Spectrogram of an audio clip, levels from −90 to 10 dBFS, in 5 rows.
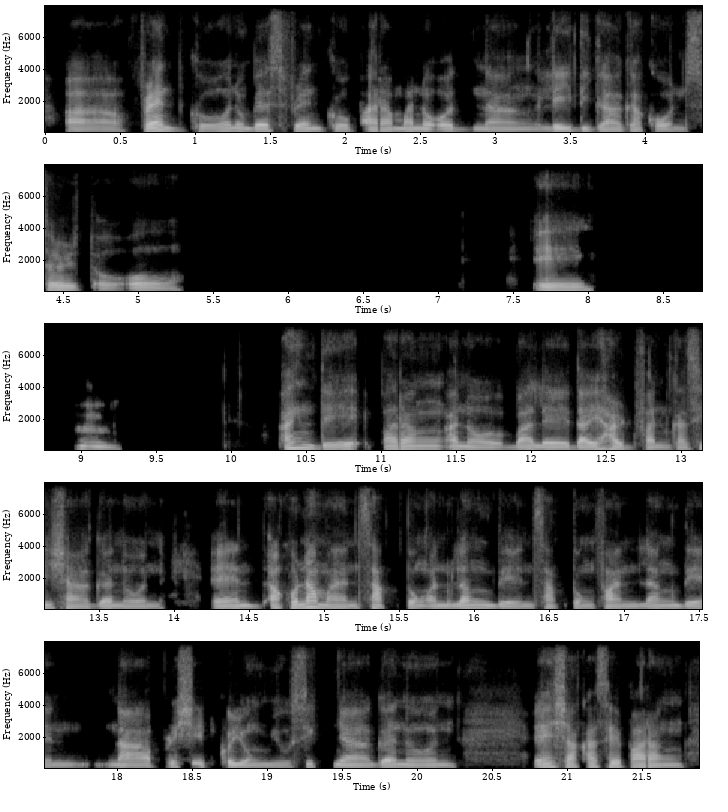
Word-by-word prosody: ah, 110 -2 -1
friend 160 -3 +6
ko, 130 +6 -2
nung 145 -5 -1
bestfriend 135 0 +1
ko 125 -1 -2
para 130 0 0
manood 130 -3 0
ng 115 0 -4
Lady 130 +1 +2
Gaga 125 0 -1
concert. 120 +5 0
Oo. 125 +2 -1 2.3
Eh 150 0 +2 1.0
mm. 135 -6 -2 1.1
Ay, 180 +3 +3
hindi. 150 -5 +1 0.2
Parang 160 0 +1
ano, 130 -5 0
bale 130 +1 +2
die-hard 130 0 +3
fan 115 +1 -2
kasi 115 +6 -4
siya, 120 -4 -2
ganun. 115 -3 0 0.4
And 130 -1 +1
ako 145 +4 +3
naman, 130 -9 +3
saktong 135 -4 -1
ano 130 0 -1
lang 145 0 +2
din, 115 -2 -1
saktong 125 +1 -5
fan 120 -1 0
lang 130 +2 -2
din. 115 -1 -2
Naa-appreciate 120 -1 -1
ko - - +2
yung 120 -1 +1
music 115 +6 -6
niya, 125 -1 +1
ganun. 130 -2 0 0.5
Eh 140 0 +3
siya 150 -3 +2
kasi 140 -1 +2
parang, 130 -1 +2
130 Hz, 125 wpm, -24 LUFS, 120-140 Hz, 2.3 s, friend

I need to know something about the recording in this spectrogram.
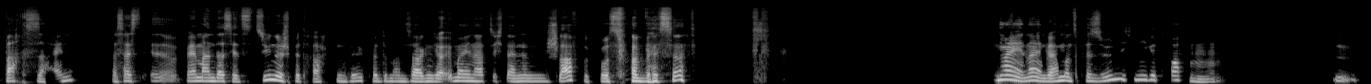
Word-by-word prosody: wach 150 0 0
sein. 155 - -6 0.4
Das 135 0 -6
heißt, 155 0 -3
äh, 155 - -9
wenn 155 +1 +1
man 155 0 +3
das 150 0 +2
jetzt 135 -1 -4
zynisch 200 -5 +3
betrachten 135 -1 -6
will, 150 +3 -2
könnte 145 -1 -5
man 140 -1 -3
sagen: 140 0 +3
Ja, 140 - +4
immerhin 160 0 +1
hat 145 0 -1
sich - - -12
dein 140 -1 -2
Schlafrhythmus 150 -4 +1
verbessert. 155 +6 +3 3.0
Nein, 200 -6 +5
nein, 175 -5 +3
wir 140 - +5
haben 175 +4 +3
uns 170 - -1
persönlich 190 +10 -2
nie 210 0 0
getroffen. 155 - -4 1.1
Hm. 210 -1 -8
150 Hz, 135 wpm, -23 LUFS, 140-180 Hz, 3.0 s, Nein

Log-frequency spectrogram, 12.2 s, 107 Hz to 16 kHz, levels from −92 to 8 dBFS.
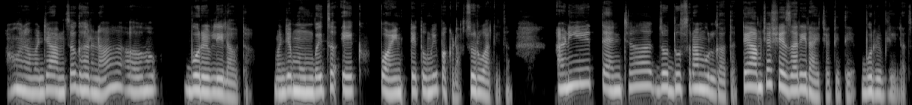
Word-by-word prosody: हो 230 0 +2
ना, 210 -2 +2
म्हणजे 195 +2 -1
आमचं 215 +3 -1
घर 220 -2 +1
ना 185 -2 0 0.3
अ, 210 +1 0 0.5
बोरिवलीला 200 -5 +4
होतं. 145 -2 -12 0.4
म्हणजे 195 +3 +1
मुंबईचा 205 +2 +4
एक 210 -1 -1 0.3
पॉइंट 195 -2 +2
ते 210 - 0
तुम्ही 210 +2 +1
पकडा 155 -8 -7
सुरुवातीचा 195 -6 -2 0.7
आणि 290 +5 +3 0.2
त्यांचा 250 +4 -1
जो 250 - +2
दुसरा 240 +1 -1
मुलगा 200 -7 +1
होता 160 - -11
ते - - +2
आमच्या 255 +3 +3
शेजारी 230 -4 +2
राहायच्या 160 -5 -5
तिथे 165 -2 -12 0.2
बोरिवलीलाच 190 -1 -3
210 Hz, 145 wpm, -24 LUFS, 195-230 Hz, 0.7 s, बोरिवलीला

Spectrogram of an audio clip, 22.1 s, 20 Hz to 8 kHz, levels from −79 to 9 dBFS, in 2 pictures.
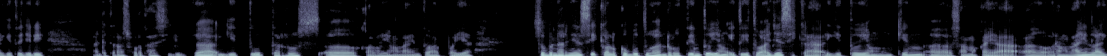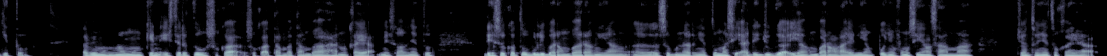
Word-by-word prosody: gitu. 100 - -8
Jadi 110 +2 0 0.5
ada - - -11
transportasi 100 +2 -8
juga, 115 +6 0
gitu. 110 +7 -3
Terus, 140 +3 -4
eee, 105 0 -1
kalau - - -9
yang - - -7
lain - - -7
tuh - - -4
apa 110 - -9
ya? 100 -1 -4 0.6
Sebenernya 165 +3 +5
sih - - +3
kalau 150 -2 +2
kebutuhan 135 -2 +3
rutin 125 +6 +2
tuh 215 - +6
yang 155 - +4
itu-itu 105 -2 -1
aja 140 +10 +4
sih, 150 - 0
Kak, - - -4
gitu, 120 +2 -3
yang 100 -2 0
mungkin, 120 +6 -2
eee, 105 +1 -4
sama 100 +3 -6
kayak, - - -3
eee, 100 0 -5
orang 100 -2 -5
lain 130 +4 +3
lah, 100 - +3
gitu. 95 +3 -6 0.6
Tapi - - 0
memang 125 +4 +3
mungkin 135 +4 +3
istri 125 +3 0
tuh 155 +1 +3
suka - - -1
suka - - -4
tambah-tambahan 110 -2 -1
kayak 110 -1 0
misalnya 110 +2 -2
tuh, 120 - -3 0.5
dia 130 - +4
suka 145 +2 +3
tuh 160 -1 +3
beli 130 -1 +6
barang-barang 115 0 +2
yang, 110 0 0
eee, 110 -1 -1
sebenarnya 110 -3 0
itu - - 0
masih 145 -6 +2
ada 110 0 0
juga, 130 +7 +3
yang 115 -2 +2
barang 110 -1 +2
lain 110 +8 +2
yang - - -4
punya 120 -1 +2
fungsi 115 0 +2
yang 110 - +2
sama. 125 0 +1 0.5
Contohnya 115 +1 +1
itu 135 - -3
kayak, 115 -2 -1
115 Hz, 190 wpm, -22 LUFS, 110-130 Hz, 0.6 s, tuh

